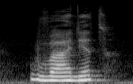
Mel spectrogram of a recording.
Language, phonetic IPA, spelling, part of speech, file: Czech, [ˈuvaːɟɛt], uvádět, verb, Cs-uvádět.ogg
- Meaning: imperfective form of uvést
